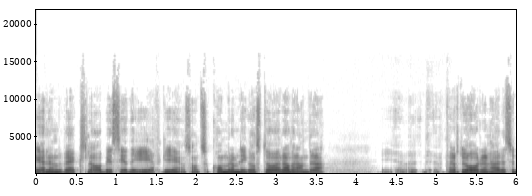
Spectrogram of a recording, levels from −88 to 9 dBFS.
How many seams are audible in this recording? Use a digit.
0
